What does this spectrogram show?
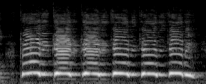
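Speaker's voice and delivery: very high, loud squeals for Daddy; excited little girls. A narrator's reading. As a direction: shriek it over and over like thrilled kids. Little girls run out to father.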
